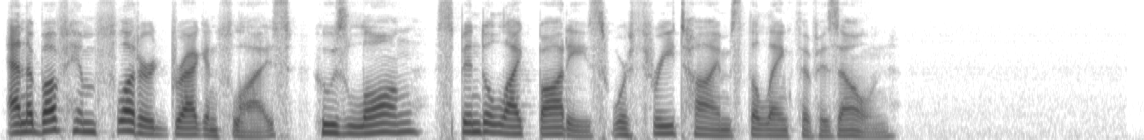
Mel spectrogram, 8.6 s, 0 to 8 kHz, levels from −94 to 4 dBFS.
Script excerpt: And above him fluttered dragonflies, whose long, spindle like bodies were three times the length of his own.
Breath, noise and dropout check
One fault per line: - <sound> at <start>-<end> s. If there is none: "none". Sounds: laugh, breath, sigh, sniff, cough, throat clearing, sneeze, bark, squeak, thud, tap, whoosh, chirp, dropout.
none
